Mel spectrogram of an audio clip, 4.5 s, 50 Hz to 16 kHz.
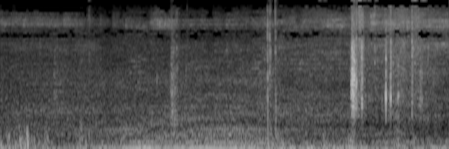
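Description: Audi A3's engine idling with a steady low hum, with a few light clicks in the second half.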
